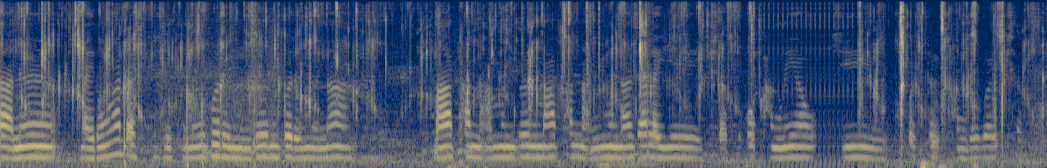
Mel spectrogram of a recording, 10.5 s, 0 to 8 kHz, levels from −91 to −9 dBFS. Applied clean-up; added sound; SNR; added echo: none; Chewing, mastication; 2 dB; none.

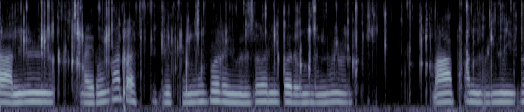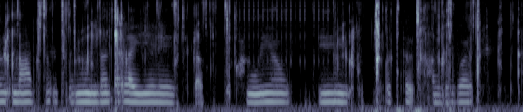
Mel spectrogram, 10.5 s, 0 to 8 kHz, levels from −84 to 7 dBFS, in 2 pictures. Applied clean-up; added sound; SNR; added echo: neural diffusion model UNIVERSE++.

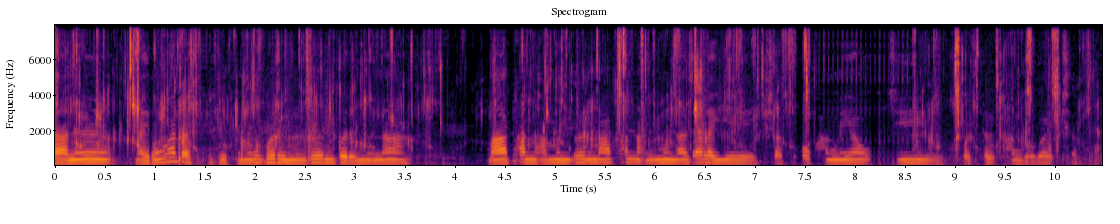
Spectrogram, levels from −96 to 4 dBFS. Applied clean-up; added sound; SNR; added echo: neural mask model RNNoise.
